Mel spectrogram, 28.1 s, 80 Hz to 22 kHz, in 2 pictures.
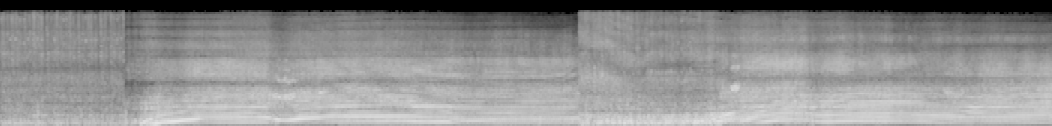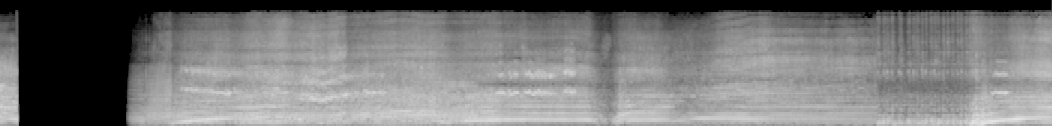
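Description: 1970 Chevy Nova SS with a 393 stroker V8 revving hard in several runs, the engine note climbing steeply and dropping back again and again as it is pushed through the gears. The sound cuts out completely for about a second and a half near the middle.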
